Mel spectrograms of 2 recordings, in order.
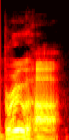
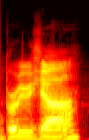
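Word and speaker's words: Brujah: So we move on to the Brewha in alphabetical order, or Brewja. I know, technically the Spanish pronunciation would be Brewha.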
